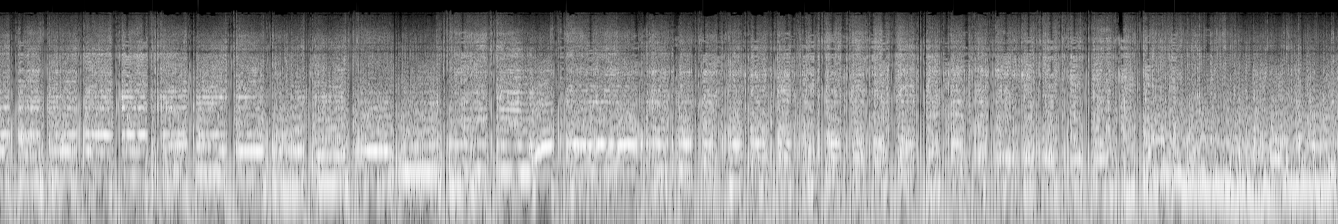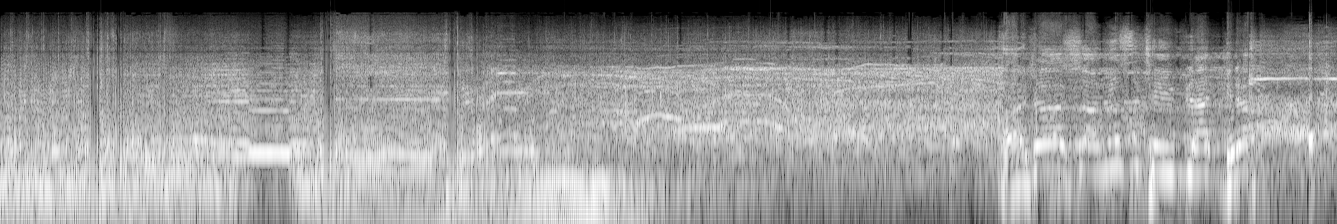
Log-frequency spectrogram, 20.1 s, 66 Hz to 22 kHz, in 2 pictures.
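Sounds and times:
live rock band playing: 0.0s - 17.5s.

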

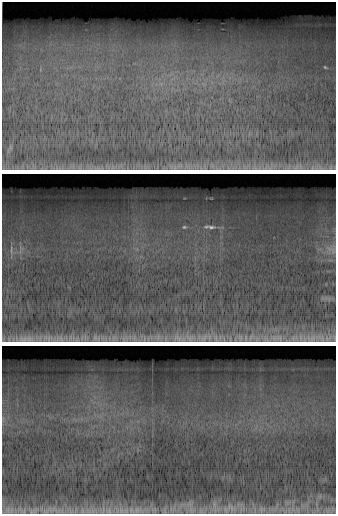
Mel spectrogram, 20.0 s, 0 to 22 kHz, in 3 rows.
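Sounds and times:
motorcycle engines: 0.0s - 20.0s
traffic rumble: 0.0s - 20.0s.

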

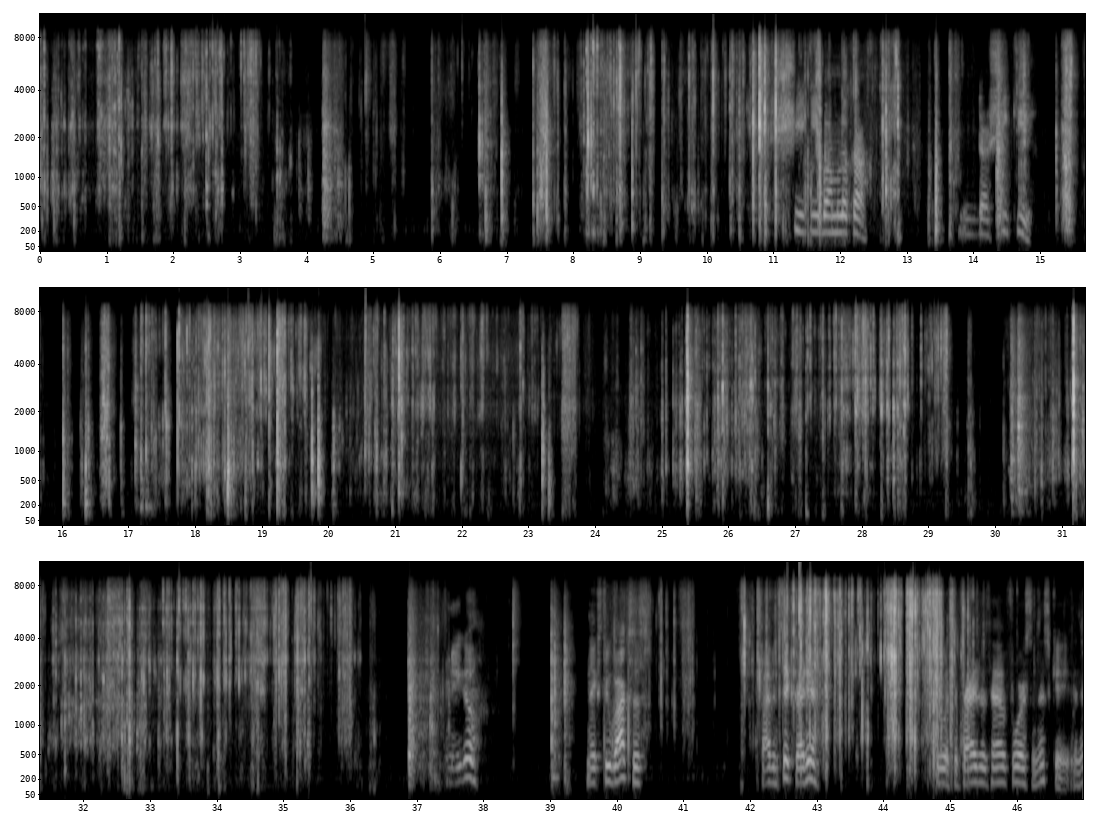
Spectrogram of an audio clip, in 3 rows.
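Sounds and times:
card packs rustling and clicking: 0.0s - 3.5s, 5.9s - 13.0s, 16.5s - 23.8s, 24.4s - 29.4s, 30.4s - 36.2s, 39.9s - 41.2s, 41.9s - 45.5s
plastic wrap tearing and crinkling: 0.0s - 3.5s, 7.4s - 12.9s, 16.6s - 23.8s, 24.4s - 29.4s, 30.5s - 36.2s, 40.4s - 41.2s, 41.9s - 45.5s.

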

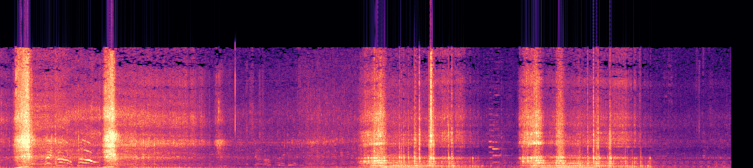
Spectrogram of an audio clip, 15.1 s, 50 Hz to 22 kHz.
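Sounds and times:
car engine idling: 0.0s - 14.6s
car engine revving: 0.0s - 14.6s
exhaust pops: 2.1s - 9.7s.

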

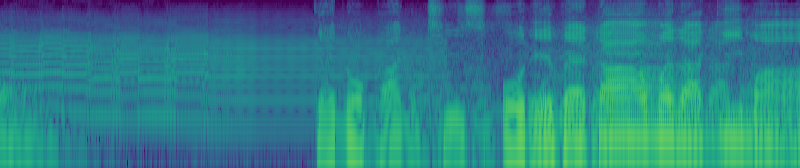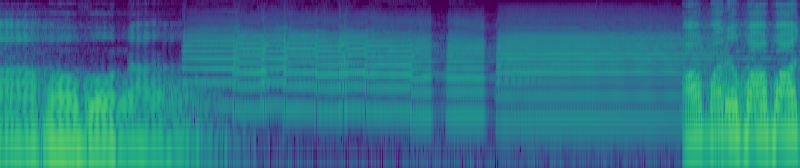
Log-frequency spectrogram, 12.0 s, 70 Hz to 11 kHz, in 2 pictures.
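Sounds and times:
man singing: 0.0s - 0.7s, 2.4s - 7.8s, 11.1s - 12.0s
electronic keyboard: 0.0s - 12.0s.

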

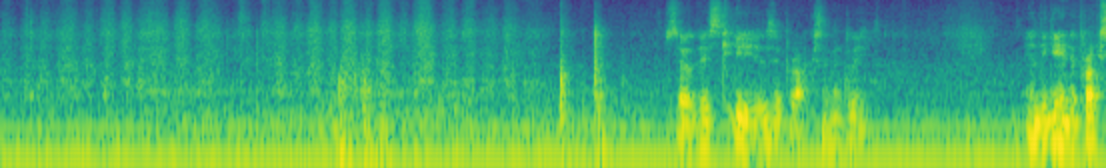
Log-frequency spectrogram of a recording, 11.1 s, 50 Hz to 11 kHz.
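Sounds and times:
eraser wiping a whiteboard: 0.0s - 5.5s
steady low hum: 0.0s - 11.0s.

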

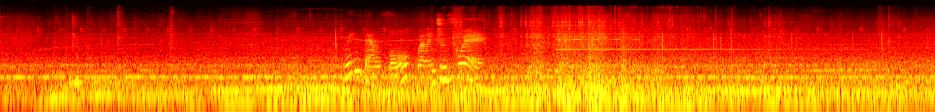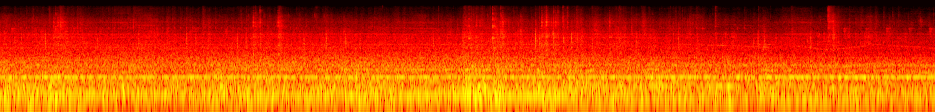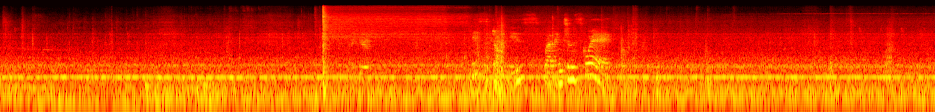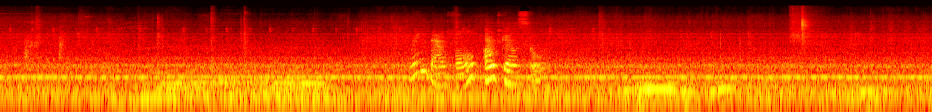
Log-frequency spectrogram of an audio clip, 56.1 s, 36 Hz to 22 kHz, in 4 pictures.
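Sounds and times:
bus engine hum and rumble: 0.0s - 56.0s
air brake hiss: 32.9s - 35.1s.

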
